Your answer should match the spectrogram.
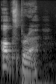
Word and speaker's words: Oxborough: It's pronounced Oxborough, as in Edinburgh or Middlesbrough.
